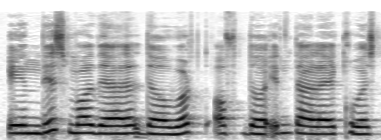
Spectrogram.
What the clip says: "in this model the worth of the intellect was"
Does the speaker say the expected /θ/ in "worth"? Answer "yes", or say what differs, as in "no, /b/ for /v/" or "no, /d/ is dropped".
no, /t/ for /θ/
